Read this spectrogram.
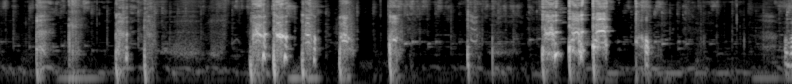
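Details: Cough from a person who is sick: repeated short, harsh coughs in clusters over several seconds, with game music faintly behind while playing Geometry Dash.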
